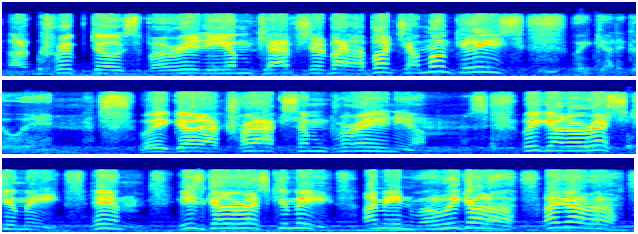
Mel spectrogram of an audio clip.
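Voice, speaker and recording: A man's voice: sits high, sing-song, moderate pace, hardly any pauses, pushed and bright, slight background noise, heavily acted. A man playing a cocky, trigger-happy alien invader in a video game, with a sardonic, slangy tough-guy drawl. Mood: fired up. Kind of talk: animated video game voice acting.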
